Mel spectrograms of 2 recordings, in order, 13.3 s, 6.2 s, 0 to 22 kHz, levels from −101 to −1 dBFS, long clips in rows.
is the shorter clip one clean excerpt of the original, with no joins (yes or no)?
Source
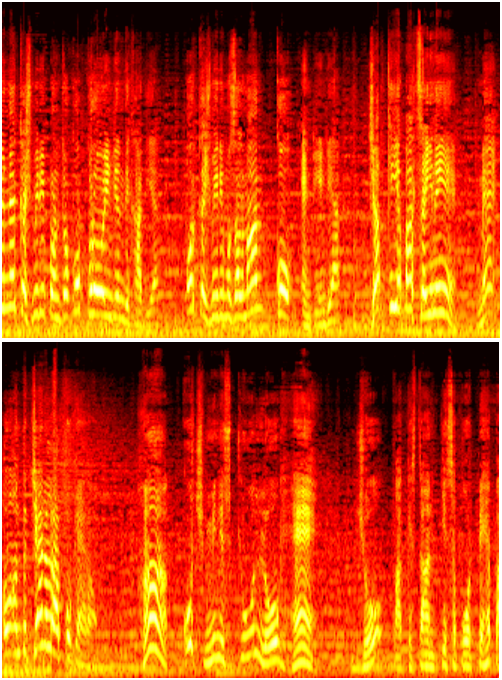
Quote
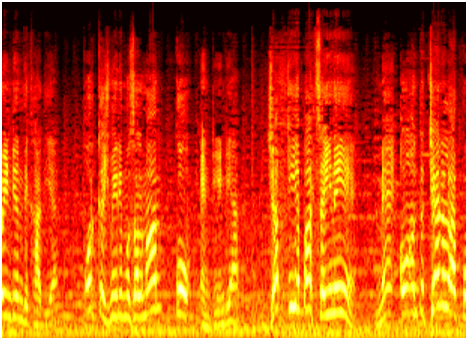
yes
